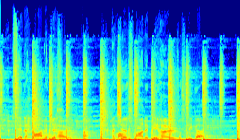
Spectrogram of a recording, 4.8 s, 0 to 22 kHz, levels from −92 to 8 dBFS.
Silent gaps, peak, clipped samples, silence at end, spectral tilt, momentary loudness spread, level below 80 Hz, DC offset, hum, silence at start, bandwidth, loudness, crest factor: none; 0 dBFS; under 0.1%; 0 s; -4.5 dB/octave; 3 LU; -16 dBFS; under 0.1%; none; 0 s; 17.5 kHz; -12 LUFS; 10 dB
